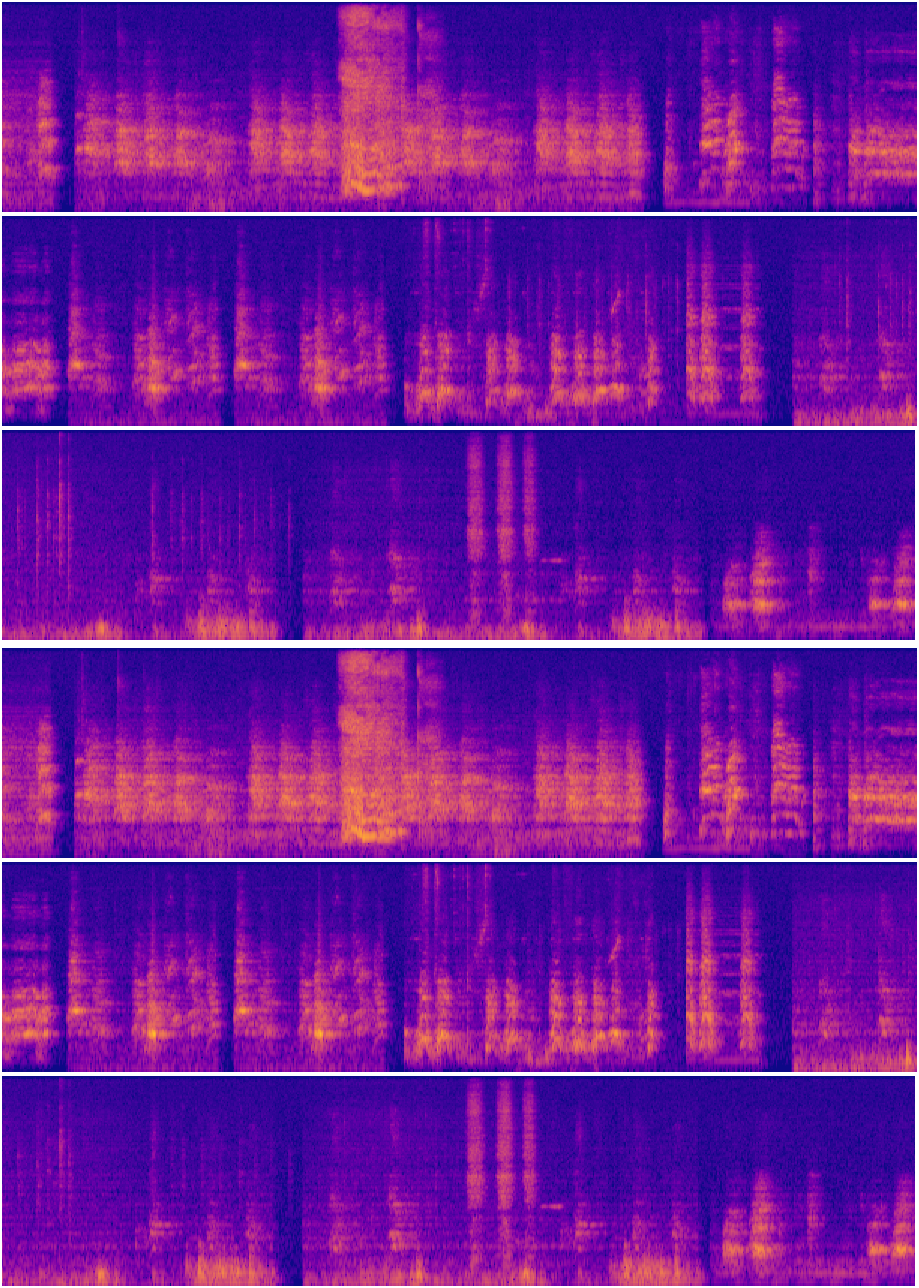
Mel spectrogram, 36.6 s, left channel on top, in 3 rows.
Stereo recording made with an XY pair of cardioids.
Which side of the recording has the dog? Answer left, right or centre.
right.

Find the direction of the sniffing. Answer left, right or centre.
right.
